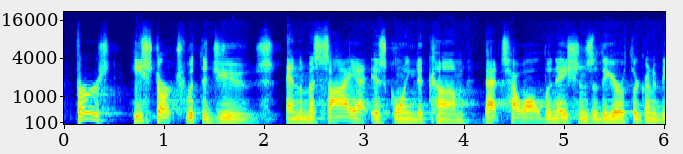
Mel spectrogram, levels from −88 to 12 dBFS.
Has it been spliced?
yes; 1 cut; at 2.2 s

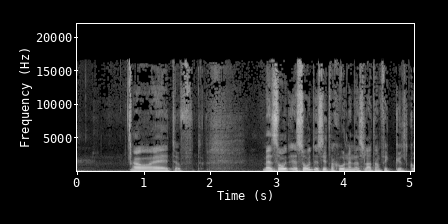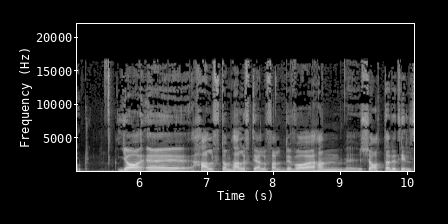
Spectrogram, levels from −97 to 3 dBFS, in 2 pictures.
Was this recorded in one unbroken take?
yes; 0 cuts

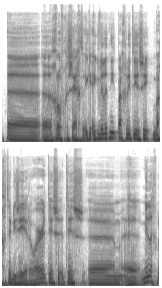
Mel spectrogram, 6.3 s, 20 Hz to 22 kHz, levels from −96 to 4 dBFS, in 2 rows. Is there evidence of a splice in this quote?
no; 0 cuts

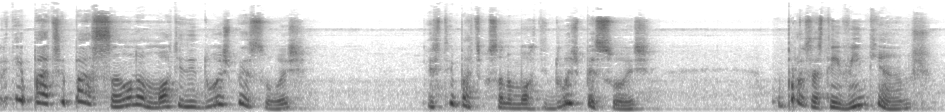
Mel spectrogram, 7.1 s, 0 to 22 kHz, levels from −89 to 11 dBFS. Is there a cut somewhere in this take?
no; 0 cuts

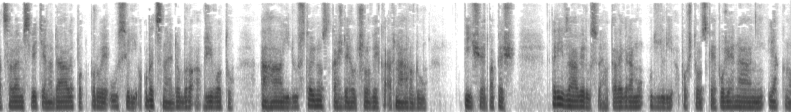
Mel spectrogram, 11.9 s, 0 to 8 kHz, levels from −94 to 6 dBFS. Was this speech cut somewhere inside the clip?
yes; 4 cuts; at 2.1 s, 3.0 s, 5.9 s, 7.3 s

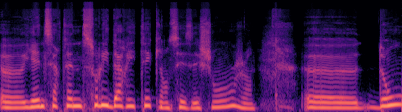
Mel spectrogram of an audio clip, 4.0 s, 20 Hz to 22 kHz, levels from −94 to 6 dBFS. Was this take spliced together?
yes; 1 cut; at 1.6 s

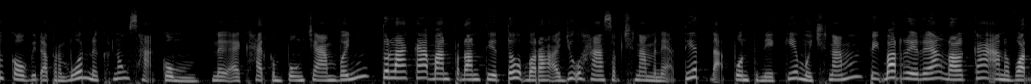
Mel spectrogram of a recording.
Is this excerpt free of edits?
no; 3 cuts; at 2.1 s, 3.7 s, 8.7 s

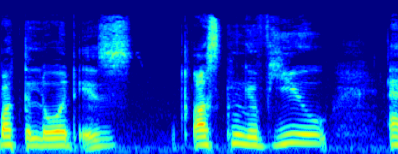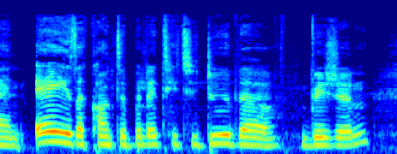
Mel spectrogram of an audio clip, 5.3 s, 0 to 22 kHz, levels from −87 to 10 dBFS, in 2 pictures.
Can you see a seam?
no; 0 cuts

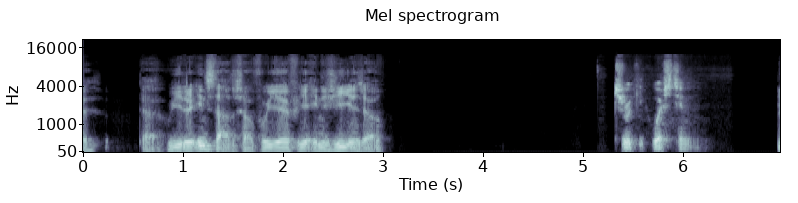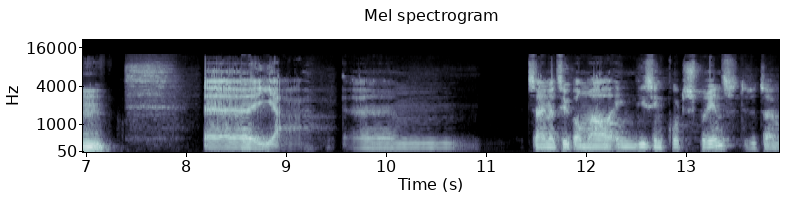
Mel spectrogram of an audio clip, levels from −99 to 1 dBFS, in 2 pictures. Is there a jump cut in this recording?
no; 0 cuts

